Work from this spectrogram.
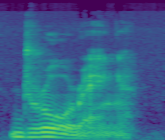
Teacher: a lot of people use an intrusive r inside a word. If we take the word draw, that ends on an o sound spelled as AW.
